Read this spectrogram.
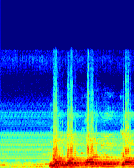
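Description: A group of young girls suddenly begin chanting loudly together in an echoing hall.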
